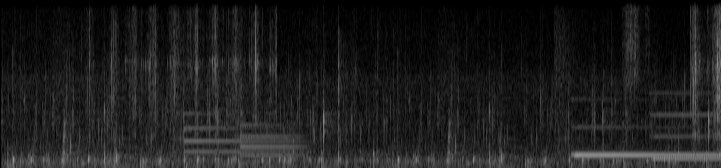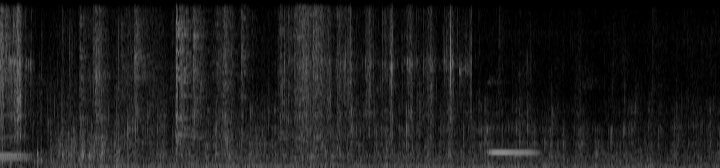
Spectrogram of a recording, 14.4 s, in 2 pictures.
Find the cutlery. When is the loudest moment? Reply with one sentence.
The volume of the cutlery peaks at 9 seconds.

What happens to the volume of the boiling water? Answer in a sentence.
The loudness of the boiling water goes down.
